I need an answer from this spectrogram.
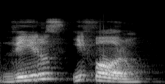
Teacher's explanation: Percebam que vírus, a mais forte é o vi, que é a penúltima. E fórum, mais forte é o for, que também é a penúltima.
